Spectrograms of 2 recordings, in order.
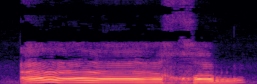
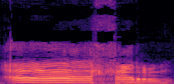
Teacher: Manakala ra bila kita matikan dia. Maka dia jadi tebal. · Bukan khar bunyinya tapi khor tebal.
